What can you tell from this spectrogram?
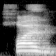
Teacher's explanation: Kha should be heavy, but not dal.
